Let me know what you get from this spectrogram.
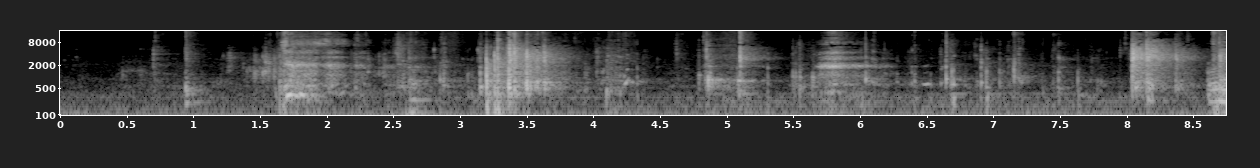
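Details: Bursts of indoor speech mix with splashing water and clinking sounds over a low electrical hum.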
